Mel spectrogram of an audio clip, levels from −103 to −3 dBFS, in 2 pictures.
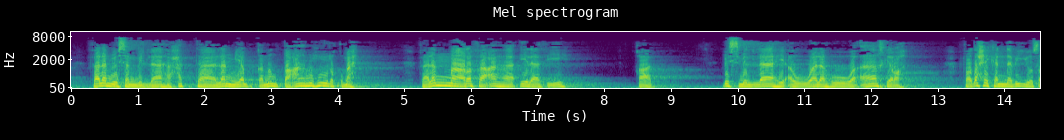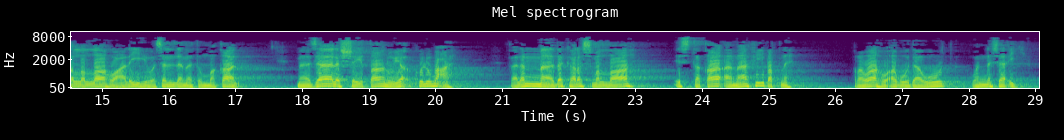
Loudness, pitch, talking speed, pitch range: -17 LUFS, 105 Hz, 90 wpm, 95-125 Hz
